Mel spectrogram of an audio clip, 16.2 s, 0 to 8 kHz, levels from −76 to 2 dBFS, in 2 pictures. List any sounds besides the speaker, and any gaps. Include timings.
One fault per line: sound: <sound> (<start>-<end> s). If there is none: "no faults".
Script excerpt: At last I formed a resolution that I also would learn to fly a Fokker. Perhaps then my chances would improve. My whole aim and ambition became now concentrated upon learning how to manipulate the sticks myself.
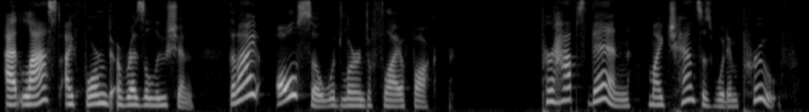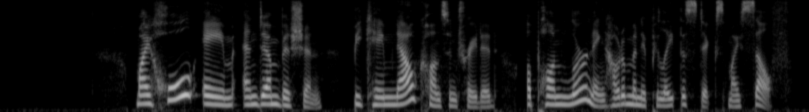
sound: dropout (4.3-4.5 s)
